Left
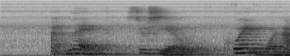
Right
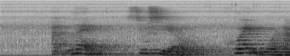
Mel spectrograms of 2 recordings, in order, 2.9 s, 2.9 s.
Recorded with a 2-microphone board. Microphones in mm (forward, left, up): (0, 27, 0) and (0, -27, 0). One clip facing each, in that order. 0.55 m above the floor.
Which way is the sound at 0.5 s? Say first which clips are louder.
Left 1 dB; 70° left (ahead or behind).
